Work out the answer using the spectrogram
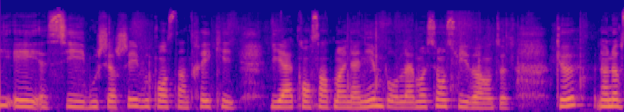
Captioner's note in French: voix de l'interprète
